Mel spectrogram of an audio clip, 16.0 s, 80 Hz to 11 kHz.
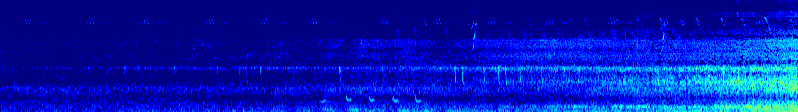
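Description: A WAG9 HC electric locomotive approaching along the track, its rumble and rail noise growing steadily louder. Over it a bird chirps high and repeatedly, about twice a second, with a few lower calls about halfway through.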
